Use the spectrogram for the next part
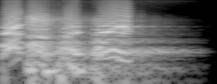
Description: Cri de Baggaïd dans Pokémon X et Y.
